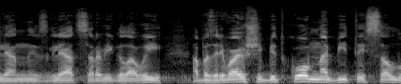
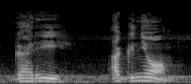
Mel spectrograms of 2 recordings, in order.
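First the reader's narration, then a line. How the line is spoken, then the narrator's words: Whisper. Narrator (Russian): прошептала Корделия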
